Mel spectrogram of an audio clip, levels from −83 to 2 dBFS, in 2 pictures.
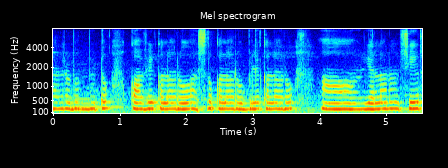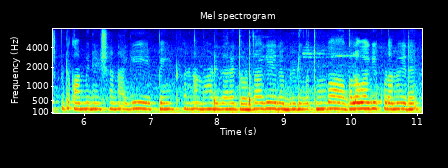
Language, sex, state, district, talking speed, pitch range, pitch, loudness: Kannada, female, Karnataka, Dharwad, 115 wpm, 205-215 Hz, 210 Hz, -18 LUFS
